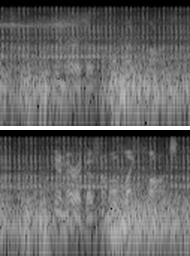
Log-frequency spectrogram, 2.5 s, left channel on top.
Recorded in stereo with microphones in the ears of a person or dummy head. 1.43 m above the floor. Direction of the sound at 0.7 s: 75° right (ahead or behind).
